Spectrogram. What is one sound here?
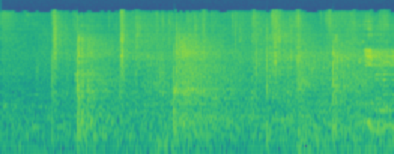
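A padel ball is struck sharply with a paddle in an echoing hall.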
